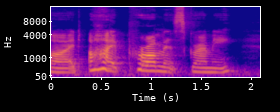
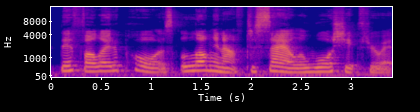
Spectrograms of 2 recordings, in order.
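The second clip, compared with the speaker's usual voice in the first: ordinary delivery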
